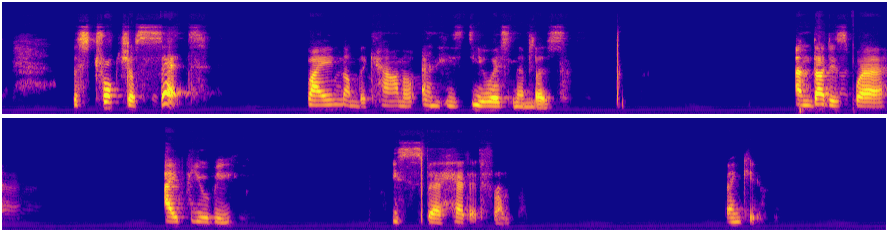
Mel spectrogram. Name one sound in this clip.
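A woman speaks over an online call in short phrases with pauses.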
